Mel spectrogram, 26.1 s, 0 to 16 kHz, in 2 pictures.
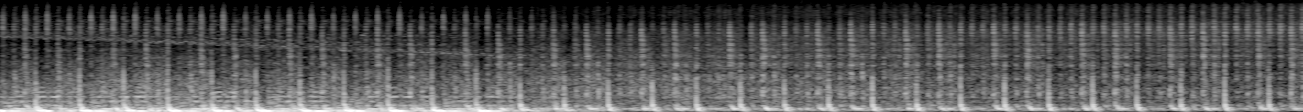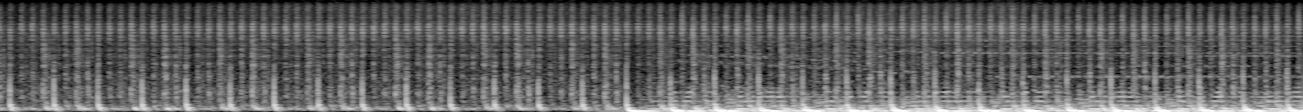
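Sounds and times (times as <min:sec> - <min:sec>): kick drum and deep bass: 0:00.0 - 0:26.0
techno percussion and hi-hats: 0:00.0 - 0:26.0.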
